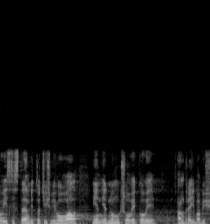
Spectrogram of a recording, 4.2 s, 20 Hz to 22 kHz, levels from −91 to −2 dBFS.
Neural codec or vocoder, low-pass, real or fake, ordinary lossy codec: codec, 16 kHz, 16 kbps, FreqCodec, smaller model; 7.2 kHz; fake; MP3, 96 kbps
